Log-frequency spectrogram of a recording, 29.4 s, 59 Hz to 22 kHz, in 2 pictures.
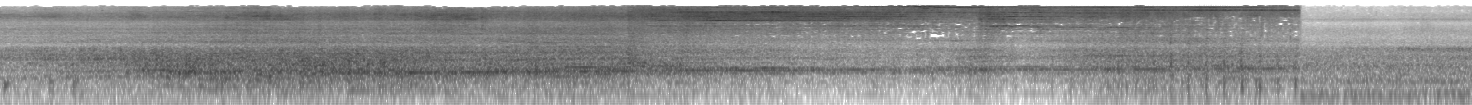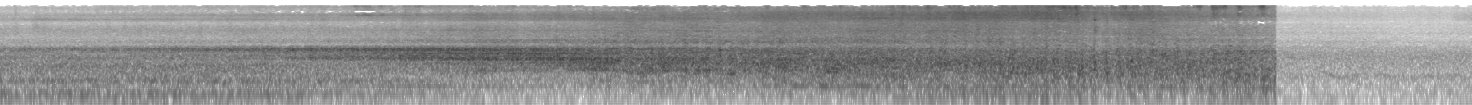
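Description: Electric commuter trains passing at trackside: steady wheel-on-rail noise, with a slowly rising motor whine under the first train, a green JR West 201 series. An edit cuts it off suddenly about halfway, and a second passing train swells up until another sudden cut near the end.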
